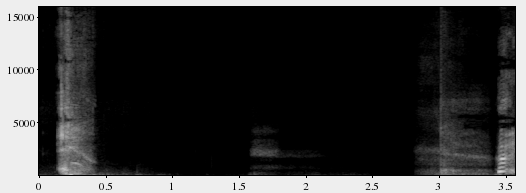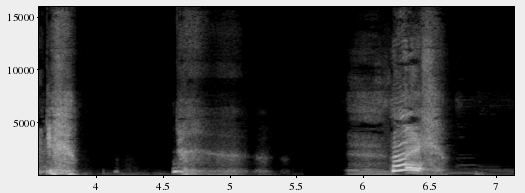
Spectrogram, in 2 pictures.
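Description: Four sharp explosive sneezes, several preceded by a short drawn-in breath; rapid repeated sneezing.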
